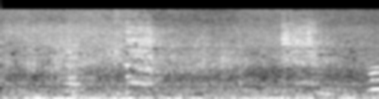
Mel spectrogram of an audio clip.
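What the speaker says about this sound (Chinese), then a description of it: "锅热了，给这肥肉先下锅" Pork fat frying in a hot pot, a steady broadband sizzle with a few soft stirring scrapes, close and continuous with no talk.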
